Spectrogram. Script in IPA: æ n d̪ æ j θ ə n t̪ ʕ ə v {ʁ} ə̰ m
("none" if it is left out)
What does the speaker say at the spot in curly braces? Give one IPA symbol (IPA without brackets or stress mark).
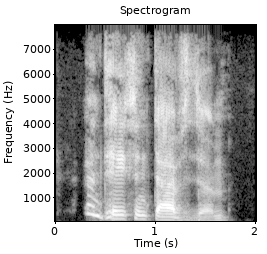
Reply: ð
